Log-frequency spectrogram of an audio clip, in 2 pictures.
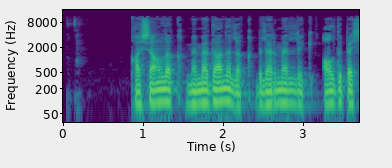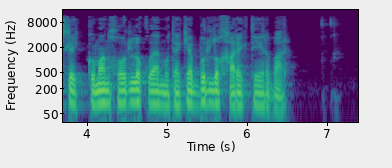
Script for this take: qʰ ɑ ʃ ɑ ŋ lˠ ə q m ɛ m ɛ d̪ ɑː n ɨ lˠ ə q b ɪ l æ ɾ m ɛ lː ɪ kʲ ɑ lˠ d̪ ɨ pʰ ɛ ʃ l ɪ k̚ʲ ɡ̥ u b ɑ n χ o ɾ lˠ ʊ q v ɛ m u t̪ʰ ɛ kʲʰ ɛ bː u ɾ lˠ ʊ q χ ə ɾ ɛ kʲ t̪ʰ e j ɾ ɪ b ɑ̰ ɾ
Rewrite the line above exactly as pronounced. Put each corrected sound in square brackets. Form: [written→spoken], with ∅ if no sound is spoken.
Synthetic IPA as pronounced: qʰ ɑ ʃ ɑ ŋ lˠ ə q m ɛ m ɛ d̪ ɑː n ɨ lˠ ə q b ɪ l æ ɾ m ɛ lː ɪ kʲ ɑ lˠ d̪ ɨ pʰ ɛ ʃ l ɪ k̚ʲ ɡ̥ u [b→m] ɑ n χ o ɾ lˠ ʊ q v ɛ m u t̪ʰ ɛ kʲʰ ɛ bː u ɾ lˠ ʊ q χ [ə→ɑ] ɾ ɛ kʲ t̪ʰ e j ɾ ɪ b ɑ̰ ɾ

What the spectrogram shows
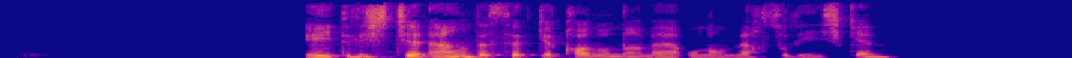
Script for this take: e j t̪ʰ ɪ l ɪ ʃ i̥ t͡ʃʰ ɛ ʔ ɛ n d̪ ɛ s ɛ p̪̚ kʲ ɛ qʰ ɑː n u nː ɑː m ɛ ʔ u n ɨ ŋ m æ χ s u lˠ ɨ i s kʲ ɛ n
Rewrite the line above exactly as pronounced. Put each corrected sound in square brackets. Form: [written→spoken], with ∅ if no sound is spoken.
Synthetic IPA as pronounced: e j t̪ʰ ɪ l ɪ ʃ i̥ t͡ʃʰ ɛ ʔ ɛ [n→ŋ] d̪ ɛ s ɛ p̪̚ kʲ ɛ qʰ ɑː n u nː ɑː m ɛ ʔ u n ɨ ŋ m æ χ s u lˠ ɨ i [s→ʃ] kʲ ɛ n

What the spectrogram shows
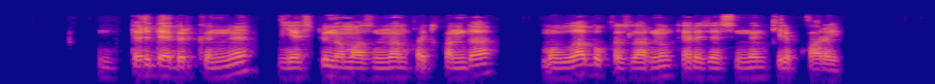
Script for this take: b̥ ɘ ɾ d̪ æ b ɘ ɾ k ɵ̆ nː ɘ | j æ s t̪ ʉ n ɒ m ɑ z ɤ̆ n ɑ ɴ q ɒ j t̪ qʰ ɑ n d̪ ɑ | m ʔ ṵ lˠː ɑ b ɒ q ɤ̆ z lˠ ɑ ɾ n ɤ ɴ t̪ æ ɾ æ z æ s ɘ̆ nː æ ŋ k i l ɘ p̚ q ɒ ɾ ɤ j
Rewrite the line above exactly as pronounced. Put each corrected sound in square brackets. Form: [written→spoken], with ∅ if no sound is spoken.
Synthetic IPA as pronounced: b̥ ɘ ɾ d̪ æ b ɘ ɾ k ɵ̆ nː ɘ | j æ s t̪ ʉ n ɒ m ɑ z ɤ̆ [n→nː] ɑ ɴ q ɒ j t̪ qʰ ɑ n d̪ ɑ | m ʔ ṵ lˠː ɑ b [ɒ→u] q ɤ̆ z lˠ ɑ ɾ n ɤ ɴ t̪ æ ɾ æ z æ s ɘ̆ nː æ ŋ k i l ɘ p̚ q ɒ ɾ ɤ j

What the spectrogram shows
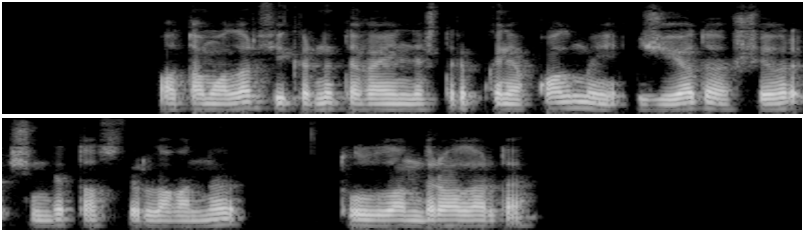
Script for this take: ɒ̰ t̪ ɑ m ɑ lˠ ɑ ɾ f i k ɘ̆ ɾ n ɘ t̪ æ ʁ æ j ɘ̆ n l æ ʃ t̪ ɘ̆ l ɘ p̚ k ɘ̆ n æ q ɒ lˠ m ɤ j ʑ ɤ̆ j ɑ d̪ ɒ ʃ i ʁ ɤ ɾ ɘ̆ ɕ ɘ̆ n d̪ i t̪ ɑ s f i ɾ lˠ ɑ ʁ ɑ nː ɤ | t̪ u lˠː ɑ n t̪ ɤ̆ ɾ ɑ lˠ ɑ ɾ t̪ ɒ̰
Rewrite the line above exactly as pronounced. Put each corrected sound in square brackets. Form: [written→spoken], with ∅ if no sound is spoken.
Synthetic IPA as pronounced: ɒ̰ t̪ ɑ m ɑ lˠ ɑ ɾ f i k ɘ̆ ɾ n ɘ t̪ æ ʁ æ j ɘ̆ n l æ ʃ t̪ ɘ̆ [l→ɾ] ɘ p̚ k ɘ̆ n æ q ɒ lˠ m ɤ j ʑ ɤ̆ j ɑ d̪ ɒ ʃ i ʁ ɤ ɾ ɘ̆ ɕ ɘ̆ n d̪ [i→æ] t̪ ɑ s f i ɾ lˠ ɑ ʁ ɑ nː ɤ | t̪ u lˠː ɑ n [t̪→d̪] ɤ̆ ɾ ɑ lˠ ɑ ɾ [t̪→d̪] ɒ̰

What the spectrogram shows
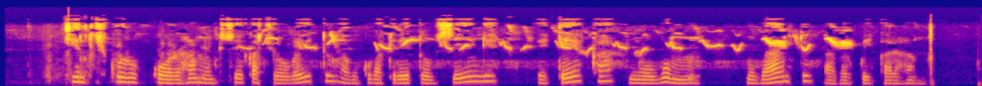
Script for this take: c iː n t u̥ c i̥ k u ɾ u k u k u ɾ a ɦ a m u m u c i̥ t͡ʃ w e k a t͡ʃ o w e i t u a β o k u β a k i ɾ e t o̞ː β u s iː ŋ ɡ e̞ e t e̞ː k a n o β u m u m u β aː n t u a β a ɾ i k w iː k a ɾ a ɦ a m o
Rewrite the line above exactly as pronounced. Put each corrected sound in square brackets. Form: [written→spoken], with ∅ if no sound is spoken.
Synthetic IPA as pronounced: c iː n t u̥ c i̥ k u ɾ u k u k [u→o] ɾ a ɦ a m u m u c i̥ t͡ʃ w e k a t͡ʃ o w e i t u a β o k u β a k i ɾ e t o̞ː β u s iː ŋ ɡ e̞ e t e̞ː k a n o β u m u m u β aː n t u a β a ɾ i k w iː k a ɾ a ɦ a m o

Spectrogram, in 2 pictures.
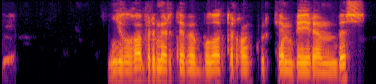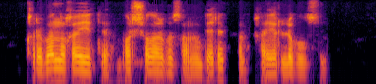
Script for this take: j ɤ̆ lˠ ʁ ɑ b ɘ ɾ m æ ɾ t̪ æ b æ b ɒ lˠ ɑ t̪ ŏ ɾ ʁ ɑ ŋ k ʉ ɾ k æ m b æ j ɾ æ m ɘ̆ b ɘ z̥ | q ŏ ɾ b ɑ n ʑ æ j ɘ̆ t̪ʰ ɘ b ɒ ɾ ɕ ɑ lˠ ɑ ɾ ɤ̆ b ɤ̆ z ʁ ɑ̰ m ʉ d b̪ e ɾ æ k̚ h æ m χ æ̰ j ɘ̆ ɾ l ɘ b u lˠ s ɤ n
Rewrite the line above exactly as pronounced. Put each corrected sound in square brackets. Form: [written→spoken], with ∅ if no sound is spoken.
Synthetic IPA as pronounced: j ɤ̆ lˠ ʁ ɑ b ɘ ɾ m æ ɾ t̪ æ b æ b [ɒ→u] lˠ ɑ t̪ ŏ ɾ ʁ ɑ ŋ k ʉ ɾ k æ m b æ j ɾ æ m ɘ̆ b ɘ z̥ | q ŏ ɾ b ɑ n [ʑ→ʁ] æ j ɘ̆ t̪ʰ ɘ b ɒ ɾ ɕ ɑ lˠ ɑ ɾ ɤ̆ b ɤ̆ z ʁ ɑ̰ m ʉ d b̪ [e→æ] ɾ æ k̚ h æ m χ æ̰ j ɘ̆ ɾ l ɘ b u lˠ s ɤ n

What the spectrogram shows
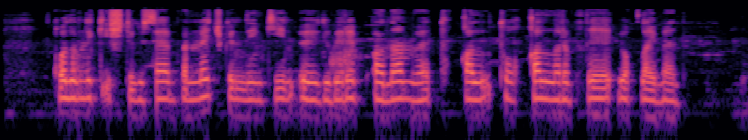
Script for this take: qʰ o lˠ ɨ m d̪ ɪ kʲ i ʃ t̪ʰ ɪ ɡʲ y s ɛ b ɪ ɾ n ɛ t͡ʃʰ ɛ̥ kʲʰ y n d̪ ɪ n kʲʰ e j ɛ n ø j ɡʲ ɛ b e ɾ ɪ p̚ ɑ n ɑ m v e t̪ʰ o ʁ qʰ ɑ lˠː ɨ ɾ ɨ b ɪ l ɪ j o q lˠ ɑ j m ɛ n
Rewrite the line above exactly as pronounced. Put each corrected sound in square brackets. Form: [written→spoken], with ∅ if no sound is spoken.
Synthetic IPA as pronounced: qʰ o lˠ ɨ m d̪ ɪ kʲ i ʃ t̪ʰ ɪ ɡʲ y s ɛ b ɪ ɾ n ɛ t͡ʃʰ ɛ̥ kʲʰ y n d̪ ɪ n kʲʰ e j [ɛ→i] n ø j ɡʲ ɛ b e ɾ ɪ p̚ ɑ n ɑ m v [e→ɛ] t̪ʰ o ʁ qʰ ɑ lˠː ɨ ɾ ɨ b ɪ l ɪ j o q lˠ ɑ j m ɛ n

